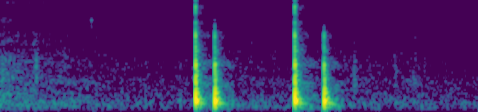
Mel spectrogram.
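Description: Three sharp clicks of a computer mouse button, one about a second in and a quick pair about half a second later, against near-silent room tone.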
